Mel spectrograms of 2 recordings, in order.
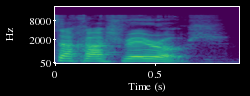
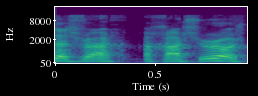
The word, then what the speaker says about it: Achashverosh: It's pronounced Achashverosh. It's pronounced Achashverosh, but you can see,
